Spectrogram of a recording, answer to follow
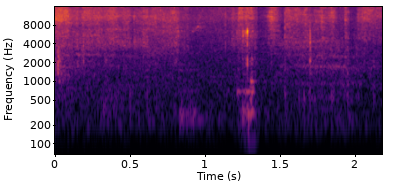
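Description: Quiet room tone over the hearing-room microphones, with faint small noises and one brief soft grunt-like noise about a second and a quarter in.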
